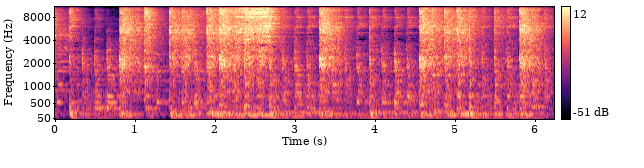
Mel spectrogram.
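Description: Instrumental music with a steady beat and strong bass, played through the Samsung Sero TV's built-in 4.1-channel speaker system with subwoofer as a demonstration of its sound.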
